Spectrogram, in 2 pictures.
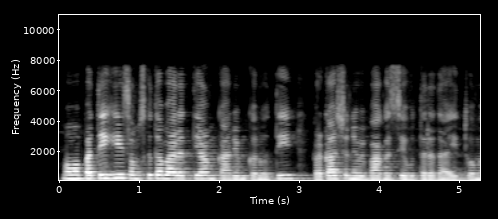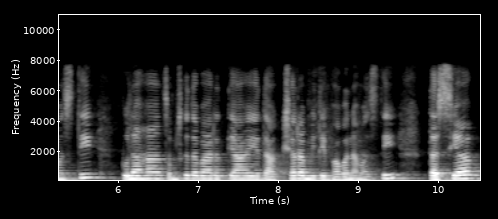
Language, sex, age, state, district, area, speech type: Sanskrit, female, 45-60, Karnataka, Uttara Kannada, urban, spontaneous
